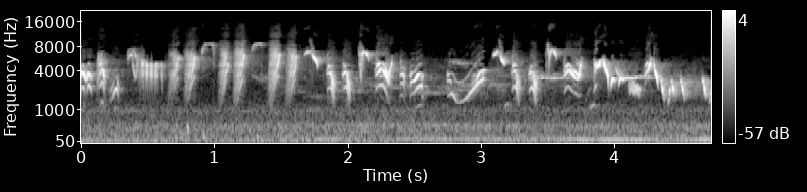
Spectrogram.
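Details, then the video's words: Icterine warbler, a mimic borrowing other species' songs, recorded at a Swedish reserve north of Stockholm: dense fast jumble of high chattering, buzzy and whistled notes with sharp upward slurs. "Icterine Warbler in full song; A master of mimicry…"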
